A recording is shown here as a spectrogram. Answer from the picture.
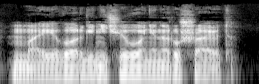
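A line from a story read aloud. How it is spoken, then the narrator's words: Grim, beastly repetition. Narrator (Russian): мрачно повторил полузверь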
